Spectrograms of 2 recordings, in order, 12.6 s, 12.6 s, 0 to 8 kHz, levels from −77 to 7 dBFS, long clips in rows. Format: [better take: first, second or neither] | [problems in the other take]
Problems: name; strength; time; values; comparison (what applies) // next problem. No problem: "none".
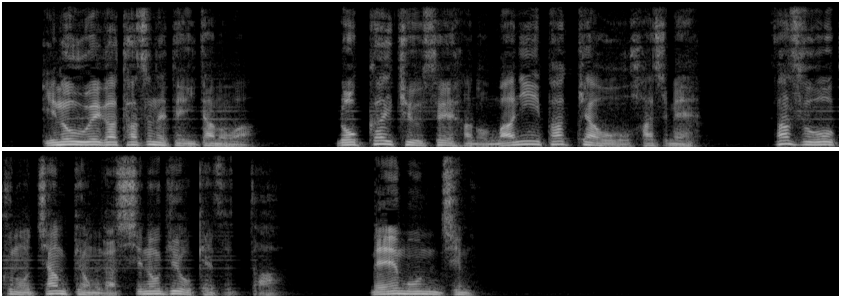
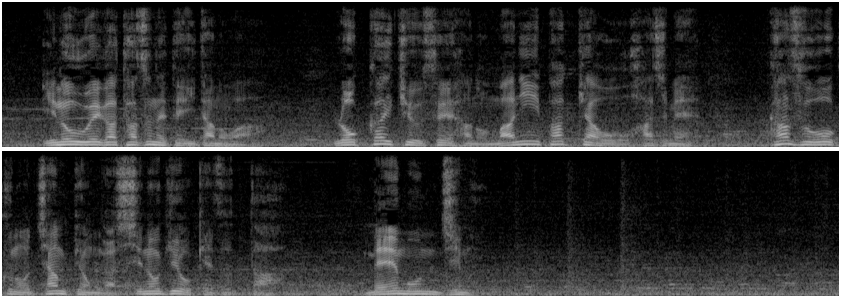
second | noise reduction (neural mask model RNNoise)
